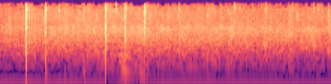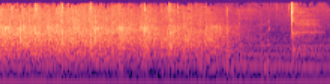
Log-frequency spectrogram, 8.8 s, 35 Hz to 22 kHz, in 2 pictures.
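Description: An audience at the ECCP 2018 conference opening ceremony bursts into sustained applause for dance ensemble Krampi's performance Human Made, opening with a few sharp individual claps before settling into a dense, steady wash of clapping that gradually fades out.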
